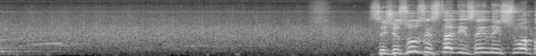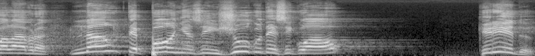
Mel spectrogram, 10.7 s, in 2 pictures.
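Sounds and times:
audience applause: 0.0s - 4.2s
speech: 3.7s - 8.8s, 10.2s - 10.6s.

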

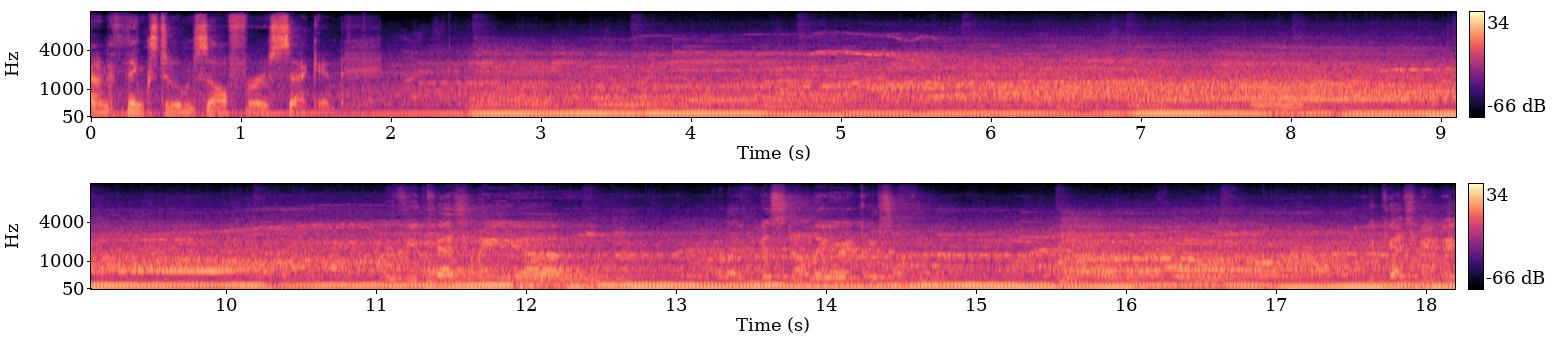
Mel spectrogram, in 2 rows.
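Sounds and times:
speech: 0.0s - 2.7s
concert crowd cheering with whoops and shouts: 1.7s - 18.1s.

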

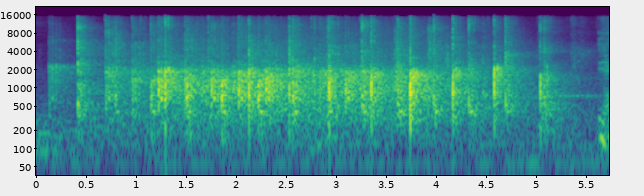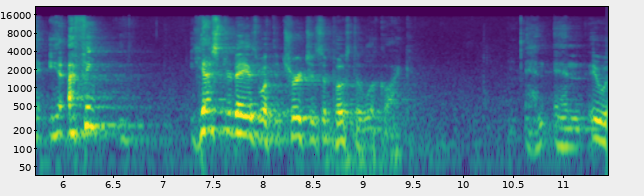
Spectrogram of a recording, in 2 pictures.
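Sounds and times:
large crowd clapping: 0.0s - 5.6s
speech: 6.0s - 6.5s, 7.4s - 9.6s, 11.0s - 11.4s.

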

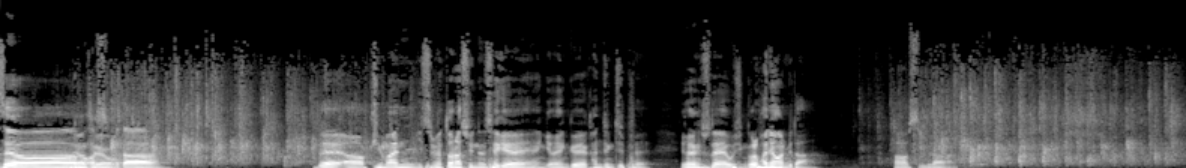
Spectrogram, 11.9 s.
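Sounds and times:
speech: 0.0s - 1.7s, 3.2s - 8.2s, 8.9s - 9.7s
group of people clapping their hands: 0.7s - 4.4s, 8.5s - 11.8s.

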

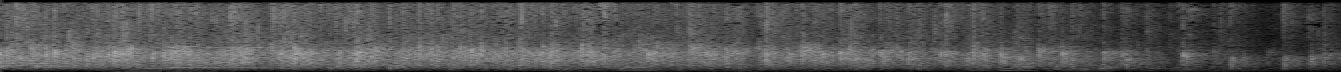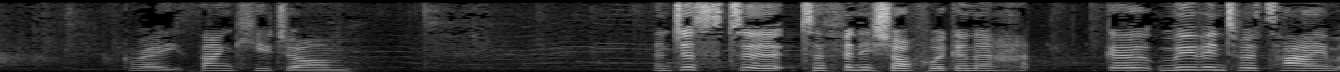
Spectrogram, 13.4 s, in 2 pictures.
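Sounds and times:
audience cheering: 0.0s - 6.1s
audience applause: 0.0s - 7.0s
speech: 7.4s - 8.6s, 10.0s - 13.4s.

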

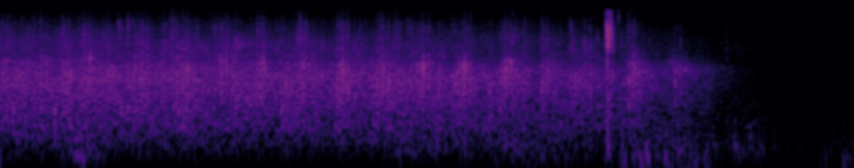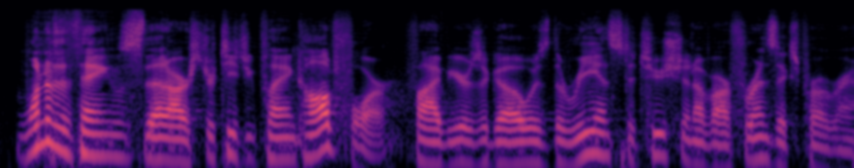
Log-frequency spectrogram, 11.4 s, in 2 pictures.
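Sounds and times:
audience round of applause: 0.0s - 4.9s
speech: 5.8s - 11.3s.

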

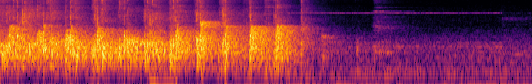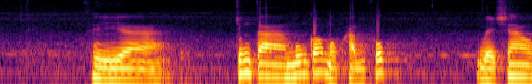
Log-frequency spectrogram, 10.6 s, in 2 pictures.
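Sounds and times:
children clapping hands: 0.0s - 3.4s
speech: 6.2s - 9.4s, 10.1s - 10.6s.

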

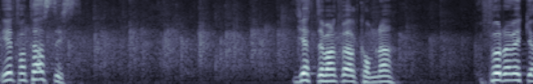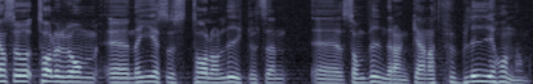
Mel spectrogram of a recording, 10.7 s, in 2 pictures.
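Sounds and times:
speech: 0.0s - 0.9s, 2.9s - 4.0s, 4.8s - 10.6s
crowd applause: 0.0s - 4.9s.

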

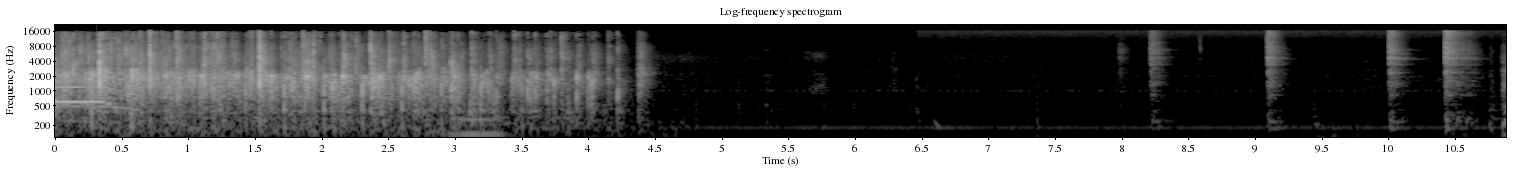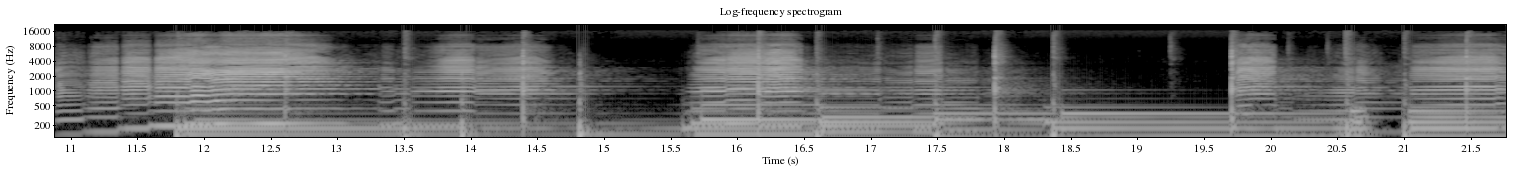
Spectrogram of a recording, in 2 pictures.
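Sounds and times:
audience applause welcoming a musician at a live music session: 0.0s - 4.5s
music: 10.0s - 21.7s.

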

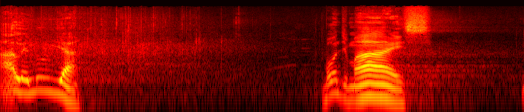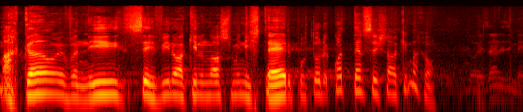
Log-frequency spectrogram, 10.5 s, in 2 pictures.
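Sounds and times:
speech: 0.0s - 0.9s, 3.2s - 4.4s, 5.2s - 9.7s
audience applause: 0.0s - 2.4s.

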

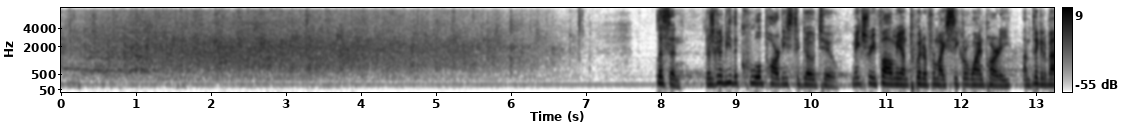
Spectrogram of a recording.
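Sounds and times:
audience applause: 0.0s - 6.9s
speech: 8.0s - 13.2s.

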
